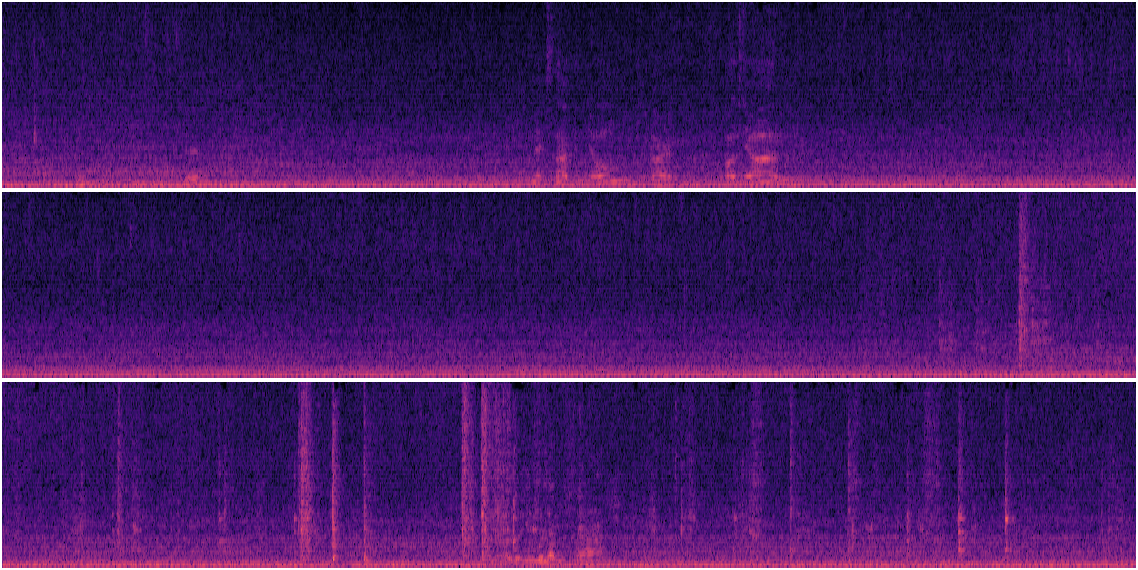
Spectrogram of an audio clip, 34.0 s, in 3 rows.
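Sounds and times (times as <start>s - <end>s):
garlic and onion sizzling in a pan: 0.0s - 3.6s, 5.3s - 34.0s
spatula scraping a pan: 22.6s - 26.4s, 27.3s - 34.0s.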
